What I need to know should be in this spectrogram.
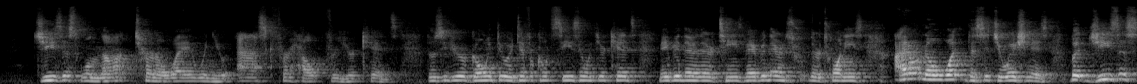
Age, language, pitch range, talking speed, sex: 30-49, English, 165-210 Hz, 235 wpm, male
